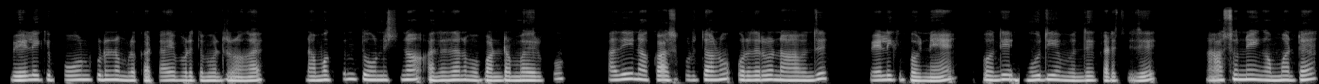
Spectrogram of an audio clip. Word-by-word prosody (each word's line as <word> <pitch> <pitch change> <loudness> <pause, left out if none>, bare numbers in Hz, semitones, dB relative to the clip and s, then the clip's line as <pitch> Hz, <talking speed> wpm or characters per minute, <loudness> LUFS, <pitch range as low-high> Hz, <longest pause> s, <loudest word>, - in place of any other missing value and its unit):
வேலைக்கு 210 +2 +2
போனுகூட 215 +1 0
நம்மள 190 -2 +1
கட்டாயப்படுத்த 185 -1 -1
மாட்றாங்க. 180 -1 +1 0.6
நமக்குன்னு 210 +5 -1
தோணுச்சுன்னா, 205 +2 +1 0.2
அததான் 195 +3 +2
நம்ம 190 -2 0
பண்றமாரி 185 +1 +2
இருக்கும். 255 +9 -7 0.5
அதே 235 +4 +2
நான் 215 -2 -2
காசு 200 -1 +1
குடுத்தாலும் 210 +4 0
ஒரு 200 - +3
தடவ 215 +2 +2
நான் 190 0 +2
வந்து, 220 +7 +1 0.5
வேலைக்கு 210 +1 -1
போனேன். 175 +3 +2 0.2
அப்போ - - -16
வந்து 215 +3 +2
எனக்கு 195 -2 -1
ஊதியம் 210 -3 +1
வந்து 180 +2 +1
கிடைச்சிச்சு. 180 +1 -1 0.6
நான் 205 +1 0
சொன்னேன் 225 0 +3
எங்க 205 - +1
அம்மாட்ட. 200 +1 +1
200 Hz, 140 wpm, -18 LUFS, 190-210 Hz, 0.6 s, ஒரு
